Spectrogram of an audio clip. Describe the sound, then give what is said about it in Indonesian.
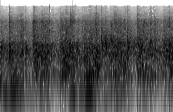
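A crowd applauds for God as a newcomer is welcomed, with dense, steady clapping that stays loud and even throughout the short burst, without any voices rising above it. “Beri tepukan bagi Tuhan.”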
